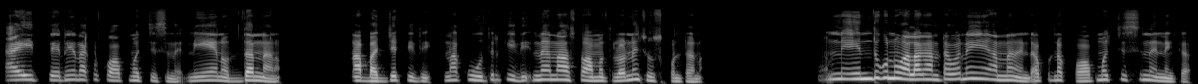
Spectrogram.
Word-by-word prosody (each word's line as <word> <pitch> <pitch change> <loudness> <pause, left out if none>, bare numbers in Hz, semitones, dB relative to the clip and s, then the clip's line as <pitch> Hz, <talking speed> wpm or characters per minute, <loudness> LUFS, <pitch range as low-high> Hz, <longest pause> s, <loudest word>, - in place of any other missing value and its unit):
అయితే 215 -1 0
నేనక్కడ 220 0 -4
కోపమొచ్చేసింది. 170 -6 -5
నేనొద్దన్నాను. 175 -4 +1 0.7
నా 180 - +5
బడ్జెట్ 155 +7 +1
ఇది 150 0 -5 0.2
నా 200 - 0
కూతురికిది 200 -1 -3
నేను 220 0 +2
ఆ - - +6
స్తోమతలోనే 175 +1 +1
చూసుకుంటాను. 140 -6 -4 1.4
నే 255 - +1
ఎందుకు 290 +3 +5
నువ్వలాగ 235 -4 +7
అంటావని 245 +4 0 0.2
అన్నానండి. 195 -8 +1
అప్పుడు 190 +4 -13
నాకు 195 0 -6
కోపమొచ్చేసిందండింక. 190 - -2
190 Hz, 105 wpm, -24 LUFS, 160-220 Hz, 1.4 s, నువ్వలాగ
